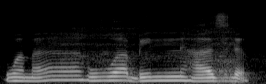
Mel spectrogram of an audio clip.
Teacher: گلے کا حصہ ہے وہاں سے ہا ادا کریں گے، بالہزل۔ زا کی ادائیگی میں ہلکی سی چڑیا جیسی یا سیٹی جیسی آواز آنی چاہیے اور لام وقف کی صورت میں ساکن ہو جائے گا۔ پھر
